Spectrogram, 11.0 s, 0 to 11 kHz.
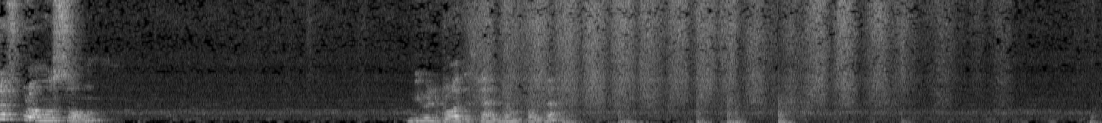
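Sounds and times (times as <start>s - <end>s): duster rubbing on a blackboard: 4.5s - 10.3s.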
